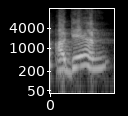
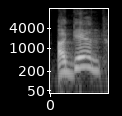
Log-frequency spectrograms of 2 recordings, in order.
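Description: The two takes are said the same way.

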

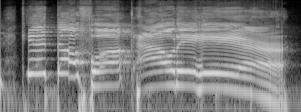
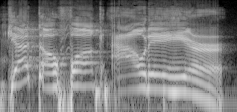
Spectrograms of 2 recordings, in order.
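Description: First: Very slow, higher, scornful "Get the fuck outta here"; drawn-out disbelief. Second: Flatter repeat. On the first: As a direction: stretch each word out in mocking disbelief. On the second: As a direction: say it again, heavier and falling. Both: Acted. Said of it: "I didn't know nothing".

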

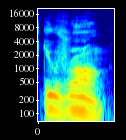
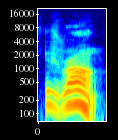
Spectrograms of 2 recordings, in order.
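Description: First: Said in the usual way. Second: Whispered. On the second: Shown as a demonstration. Telling himself he was wrong, in a whisper.

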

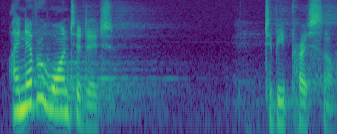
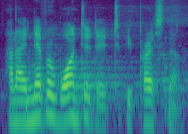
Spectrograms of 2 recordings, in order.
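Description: First: Never said higher and louder; insisting, "never" hit loud and high; stress on never. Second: Said in the usual way. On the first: Real, not acted. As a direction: lean hard on "never". Insists it was never personal.

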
